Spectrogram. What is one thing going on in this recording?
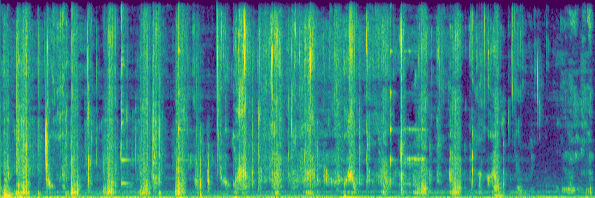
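Crunchy cereal crackles close up as a young woman chews.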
